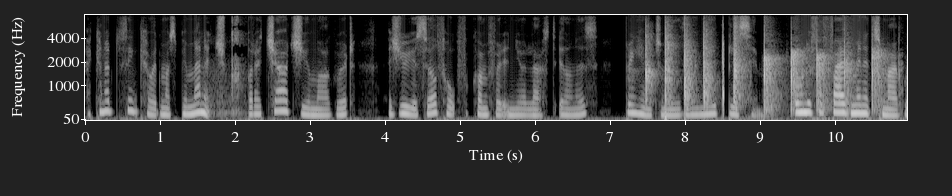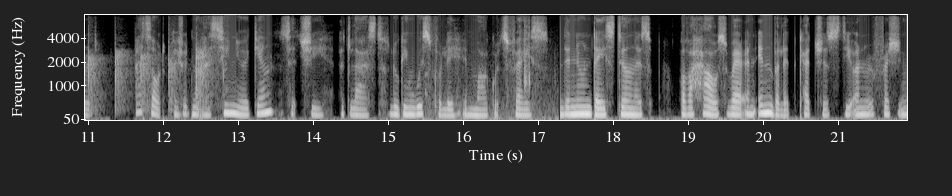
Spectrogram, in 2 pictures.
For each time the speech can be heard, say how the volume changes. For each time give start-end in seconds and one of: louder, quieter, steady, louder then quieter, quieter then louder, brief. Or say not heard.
0.0-21.8 louder.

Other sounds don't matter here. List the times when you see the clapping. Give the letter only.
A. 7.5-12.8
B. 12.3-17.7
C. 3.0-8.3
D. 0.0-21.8
A.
